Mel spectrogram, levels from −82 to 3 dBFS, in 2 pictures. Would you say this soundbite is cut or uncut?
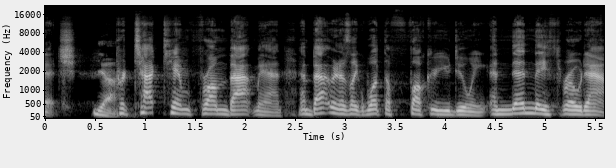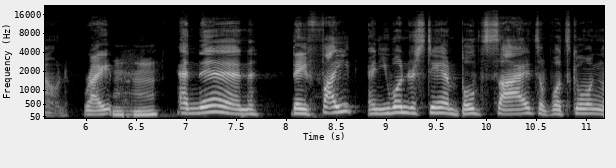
uncut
